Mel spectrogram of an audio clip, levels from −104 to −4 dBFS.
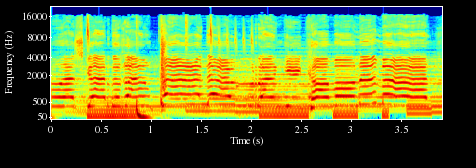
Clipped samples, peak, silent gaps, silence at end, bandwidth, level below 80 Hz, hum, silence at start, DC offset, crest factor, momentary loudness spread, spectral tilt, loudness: under 0.1%; 0 dBFS; none; 0 s; 17.5 kHz; -24 dBFS; none; 0 s; under 0.1%; 10 dB; 3 LU; -3 dB/octave; -9 LUFS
